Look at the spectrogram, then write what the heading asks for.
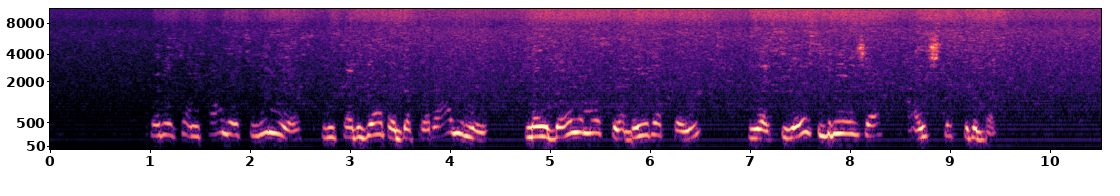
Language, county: Lithuanian, Alytus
